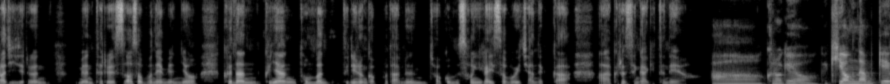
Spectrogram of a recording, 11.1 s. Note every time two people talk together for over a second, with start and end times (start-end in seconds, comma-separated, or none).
none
